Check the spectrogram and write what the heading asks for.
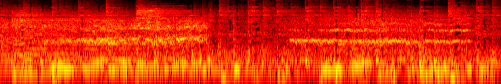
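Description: Car tyres squealing in two long squeals. The first cuts off suddenly a little over two and a half seconds in, and the second starts about a second later and runs until near the end. Chase music with a steady beat plays under them.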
